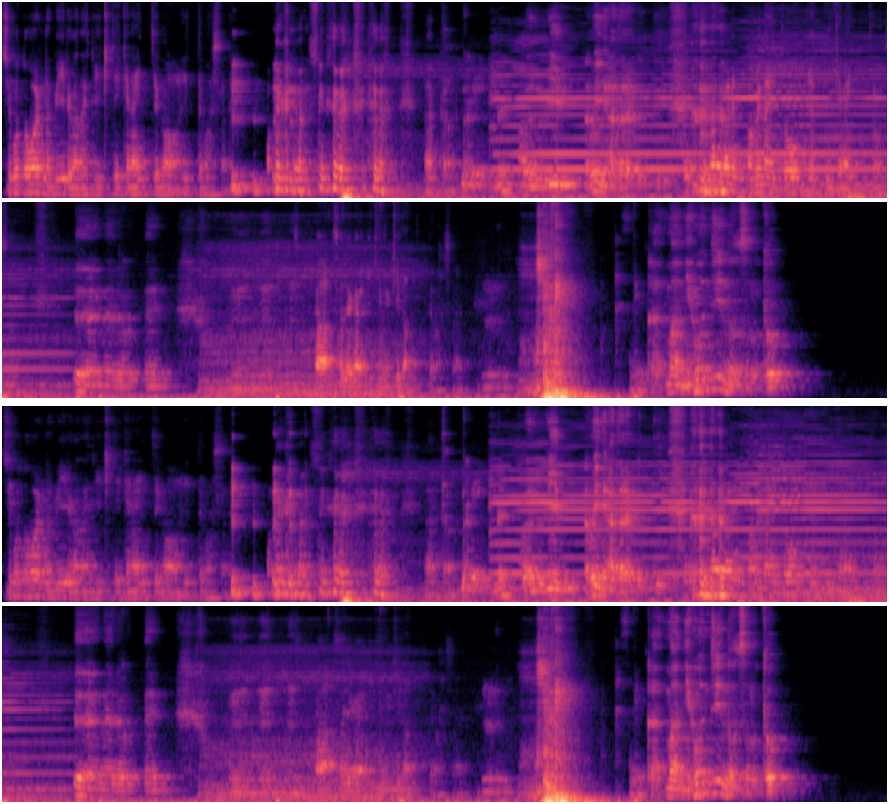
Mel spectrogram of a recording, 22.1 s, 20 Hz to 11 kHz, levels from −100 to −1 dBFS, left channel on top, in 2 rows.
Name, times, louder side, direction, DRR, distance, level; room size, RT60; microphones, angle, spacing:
voice 1, 0.0-2.9 3.4-5.7 6.5-6.6 8.5-11.6 15.0-16.8, left 4 dB, 75° left, 6 dB, 0.4 m, -38 dB
voice 2, 2.9-3.7 5.7-9.0 12.0-13.6 13.9-14.8 17.1-17.4 18.1-18.2 18.9-20.7, right 2 dB, 40° right, 4 dB, 0.4 m, -36 dB
Growling, 4.2-19.0, equal, 20° left, 0.5 m, -29 dB
Bowed string instrument, 6.1-12.1, equal, 85° right, 0.6 m, -42 dB
3.2 x 2.1 x 2.4 m, 0.73 s
head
